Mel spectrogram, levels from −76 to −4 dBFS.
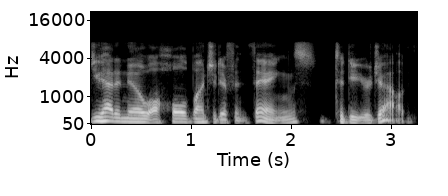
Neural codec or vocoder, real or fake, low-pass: codec, 16 kHz, 2 kbps, FunCodec, trained on Chinese and English, 25 frames a second; fake; 7.2 kHz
